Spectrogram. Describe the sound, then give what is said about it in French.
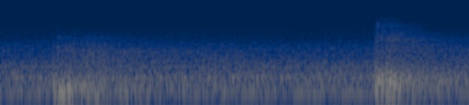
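Cannon fire heard as two dull, booming thumps, one early and one near the end, each a short low burst rising above steady background rumble. “Pourquoi tire-t-il le canon?”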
